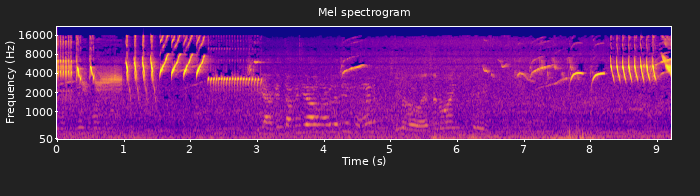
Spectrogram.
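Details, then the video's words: Goldfinch mule song for training: bursts of high buzzy trills and a steady rattle at the start and end, with a quieter middle of lower warbled chirps and soft twitters. "European goldfinch Singing Mule -Training - Jilguero Mulo - Carduelis carduelis - Stimulation song"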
